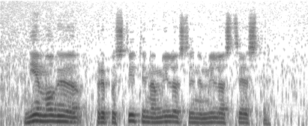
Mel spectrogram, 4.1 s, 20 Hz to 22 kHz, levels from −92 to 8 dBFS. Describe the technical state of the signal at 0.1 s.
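At 0.1 s the signal shows overdone noise removal, present throughout the clip. A noise reduction stage set far too aggressively is cutting individual frequency bands near its noise estimate, so the background drops and breaks up into twinkling specks.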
